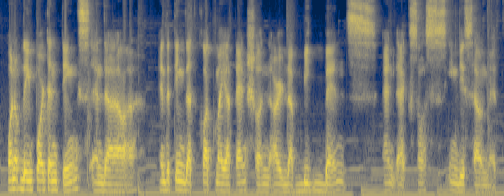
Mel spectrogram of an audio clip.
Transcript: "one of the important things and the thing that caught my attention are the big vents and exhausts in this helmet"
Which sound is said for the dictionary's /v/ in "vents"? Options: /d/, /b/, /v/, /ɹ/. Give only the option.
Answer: /b/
